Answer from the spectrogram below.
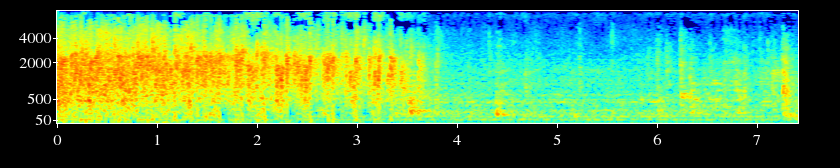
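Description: Warm audience applause at a Christian gathering welcoming a pastor to speak, a dense burst of many hands clapping that is loud at first, then thins out after a few seconds into scattered claps and soft background noise.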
